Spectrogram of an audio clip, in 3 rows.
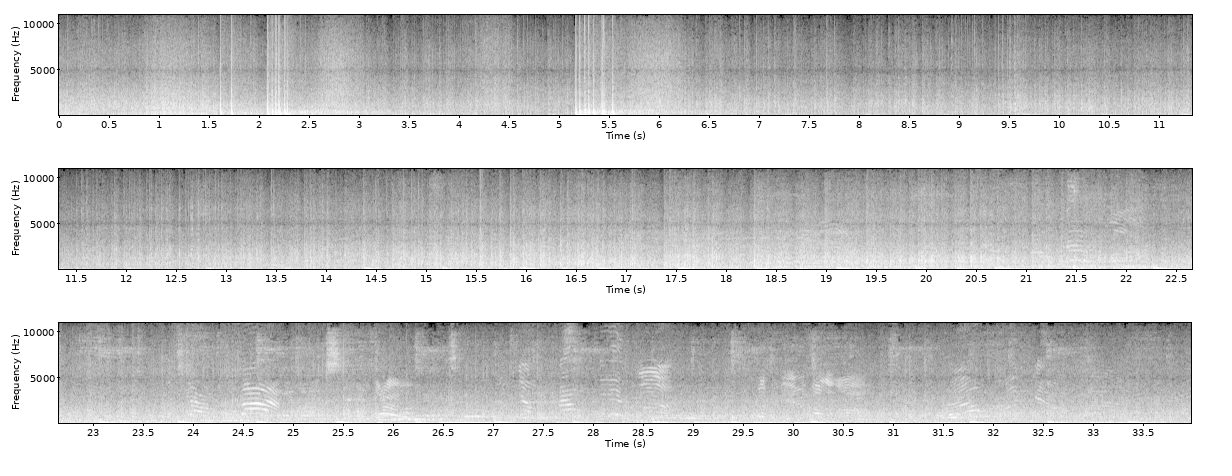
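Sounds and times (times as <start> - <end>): firework bang: 0.0 - 33.9
fireworks crackling: 0.0 - 33.9
low music beat: 9.5 - 33.9.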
